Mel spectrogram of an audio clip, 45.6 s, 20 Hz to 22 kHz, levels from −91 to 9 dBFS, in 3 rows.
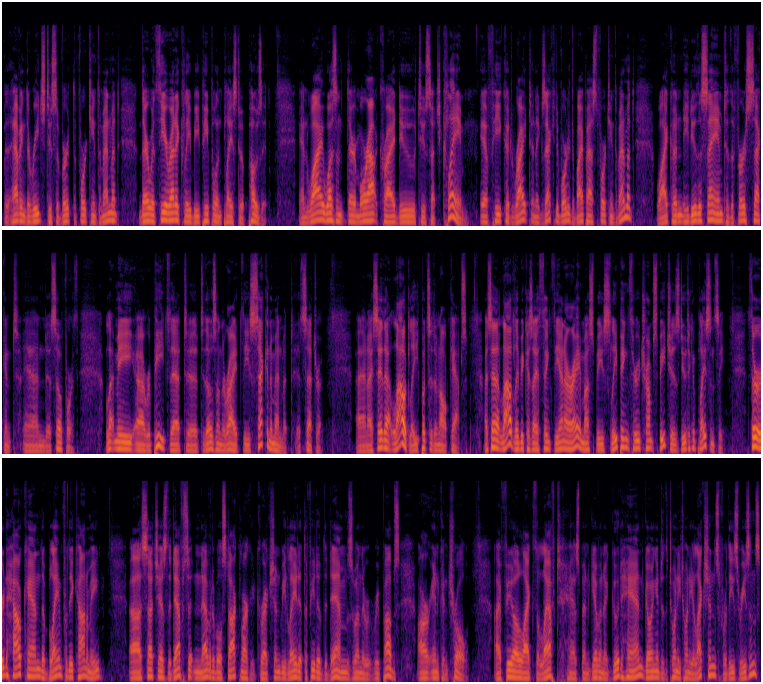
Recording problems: none

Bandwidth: 14.5 kHz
